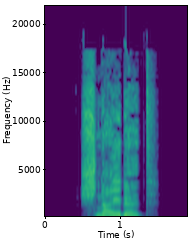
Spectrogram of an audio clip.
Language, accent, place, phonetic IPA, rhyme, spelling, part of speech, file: German, Germany, Berlin, [ˈʃnaɪ̯dət], -aɪ̯dət, schneidet, verb, De-schneidet.ogg
- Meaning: inflection of schneiden: 1. third-person singular present 2. second-person plural present 3. second-person plural subjunctive I 4. plural imperative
